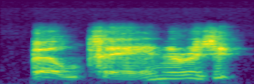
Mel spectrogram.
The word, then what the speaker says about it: Bealtaine: Um, as far as I'm aware, it's pronounced Beltain, although it can be spelled different ways. All right. Okay. Yes. But as far as I know, it's pronounced Beltine.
